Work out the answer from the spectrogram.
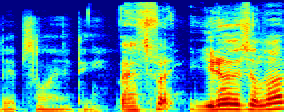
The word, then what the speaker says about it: Ypsilanti: I was wondering how you say Ypsilanti. Was I punched it into my GPS? So I was like, I wonder if that Y is silent but yeah. Ypsilanti. Yeah. That's how we say it. Ypsilanti.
